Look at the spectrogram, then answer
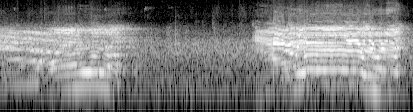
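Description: A red deer gives two long, deep, moaning roars, each about two seconds and dropping at the end, with a short pause between them.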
